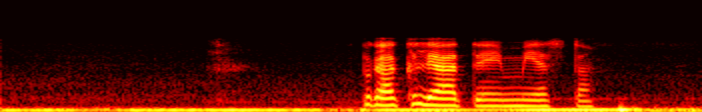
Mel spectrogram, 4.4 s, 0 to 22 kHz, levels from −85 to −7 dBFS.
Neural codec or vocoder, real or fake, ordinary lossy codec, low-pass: none; real; none; 5.4 kHz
